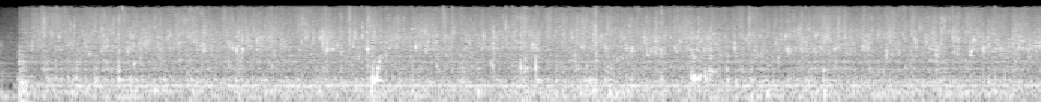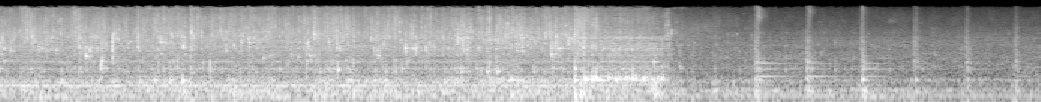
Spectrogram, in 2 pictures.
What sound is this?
Wash hands
People wash the hands at the faucet.
Faucet, Hands, Wash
